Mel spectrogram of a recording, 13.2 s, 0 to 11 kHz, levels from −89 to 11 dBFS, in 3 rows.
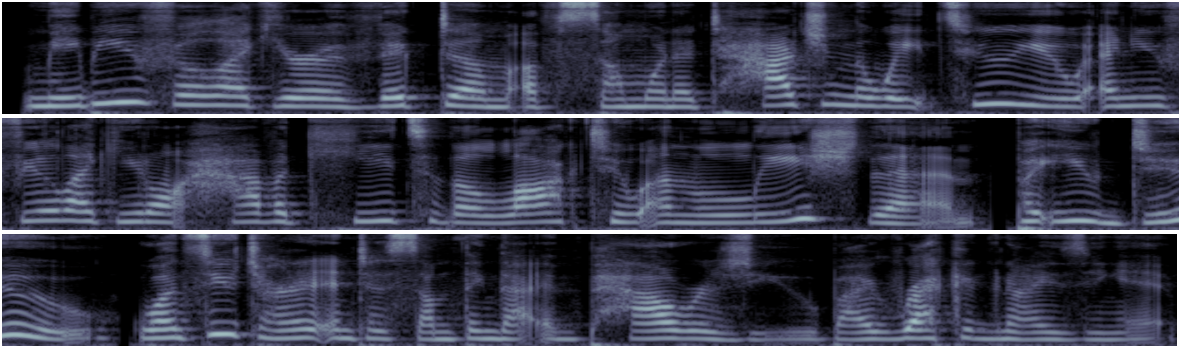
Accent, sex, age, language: American, female, 10-29, English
